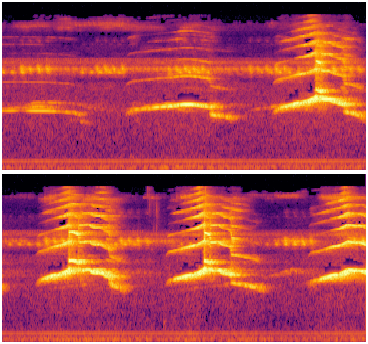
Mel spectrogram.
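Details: Bush stone-curlew in Australia, a nocturnal bird whose famous call is likened to a woman screaming at night: a series of eerie, drawn-out whistled wails, each rising then sliding down, repeated about every one and a half seconds over a steady low hum.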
